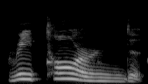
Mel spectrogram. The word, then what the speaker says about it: returned: rules in this case if the verb ends in N we need to do the sound of the D so returned returned with the at the end no return is okay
